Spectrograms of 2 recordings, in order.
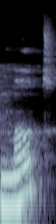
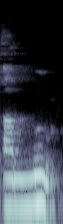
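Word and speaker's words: אמות: Not mot, but amut. It's a Amut.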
